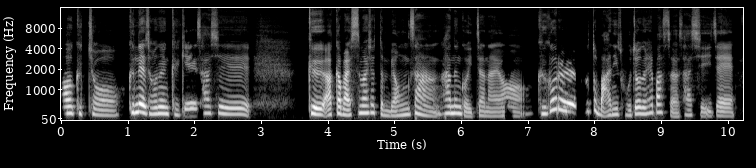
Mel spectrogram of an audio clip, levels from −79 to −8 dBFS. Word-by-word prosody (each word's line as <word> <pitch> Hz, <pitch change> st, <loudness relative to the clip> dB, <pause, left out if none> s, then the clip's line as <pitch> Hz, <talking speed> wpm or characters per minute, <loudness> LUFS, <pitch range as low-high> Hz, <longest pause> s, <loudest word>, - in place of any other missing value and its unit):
아 220 Hz, +1 st, +4 dB
그쵸. 175 Hz, -7 st, -5 dB
근데 255 Hz, 0 st, +8 dB
저는 215 Hz, 0 st, +2 dB
그게 185 Hz, 0 st, -4 dB
사실 210 Hz, -3 st, -2 dB, 0.8 s
그 200 Hz, -5 st, +6 dB
아까 185 Hz, +5 st, +4 dB
말씀하셨던 220 Hz, 0 st, +1 dB
명상하는 190 Hz, -, -1 dB
거 135 Hz, -, -5 dB
있잖아요. 135 Hz, 0 st, -7 dB, 0.5 s
그거를 315 Hz, +10 st, +2 dB, 0.2 s
그것도 275 Hz, -3 st, -6 dB
많이 185 Hz, -1 st, -2 dB
도전을 205 Hz, +5 st, -1 dB
해 240 Hz, -, -3 dB
봤어요. 255 Hz, -, -3 dB
사실 165 Hz, -2 st, -9 dB
이제 140 Hz, -2 st, -5 dB
195 Hz, 275 characters per minute, -20 LUFS, 165-225 Hz, 0.8 s, 근데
